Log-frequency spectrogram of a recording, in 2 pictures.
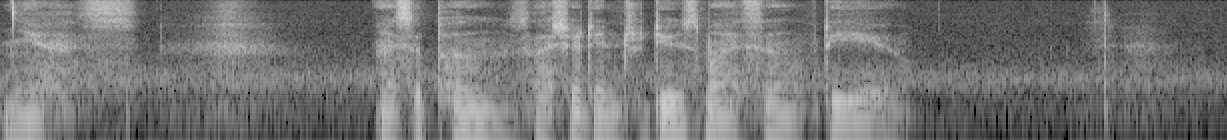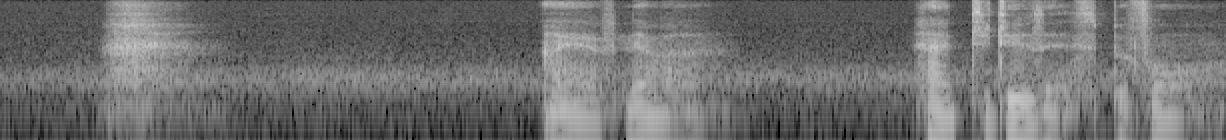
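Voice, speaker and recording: A man voicing an ancient, haughty and menacing dragon god of the sea in a breathy, pompous whisper for an ASMR roleplay. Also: lowish voice, completely flat delivery, background noise. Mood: lofty, proud. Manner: slow, pompous, condescending, with drawn-out pauses.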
